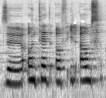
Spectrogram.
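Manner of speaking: slow, exaggerated English accent; hammed-up English accent; mock English accent. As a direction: savour the English title with a put-on accent. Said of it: "avec mon superbe accent".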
